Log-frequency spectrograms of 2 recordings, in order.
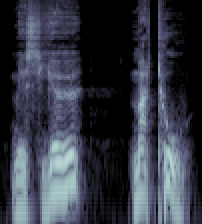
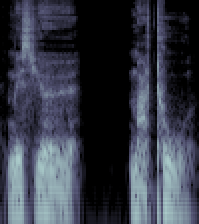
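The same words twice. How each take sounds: First: Höher, lauter, französisch betont Monsieur Matou; French. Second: Said in the usual way. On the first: Acted. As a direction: stolzer Kater besteht auf Monsieur Matou. Kater betont seinen Namen. (Kater korrigiert den Dichter, französisch und stolz)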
